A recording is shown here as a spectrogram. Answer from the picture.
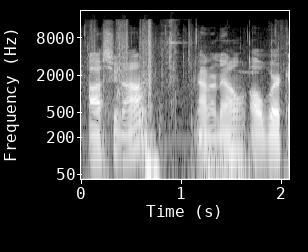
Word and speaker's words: Asuna: So apparently it's Asuna.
